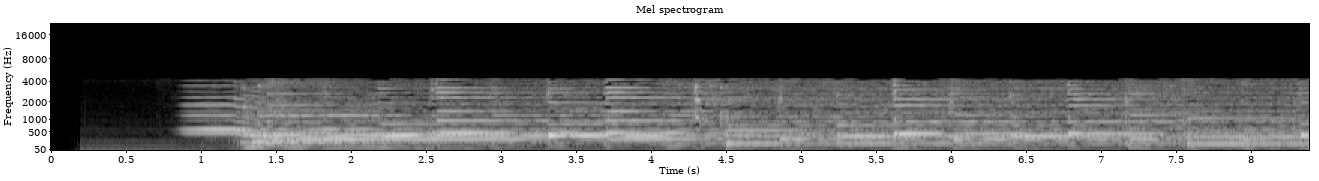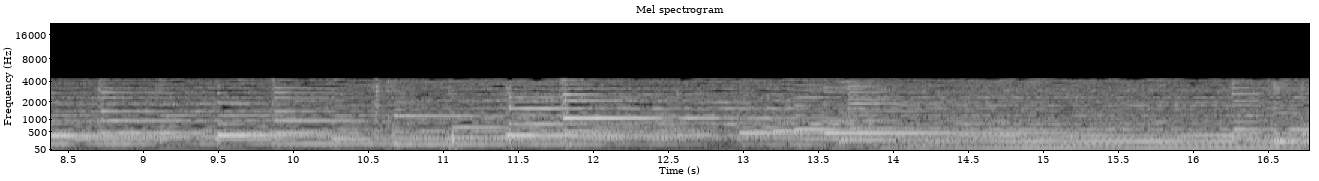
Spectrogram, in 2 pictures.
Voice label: Aniversário Namoro Feminino; Aniversários; Aniversários diversos

